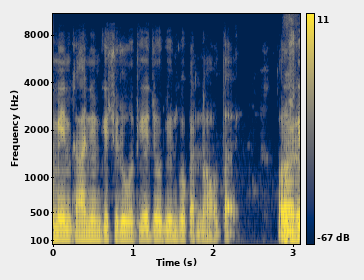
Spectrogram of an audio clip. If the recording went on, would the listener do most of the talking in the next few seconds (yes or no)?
no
